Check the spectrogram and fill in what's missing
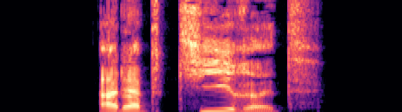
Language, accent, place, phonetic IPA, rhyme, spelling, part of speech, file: German, Germany, Berlin, [ˌadapˈtiːʁət], -iːʁət, adaptieret, verb, De-adaptieret.ogg
- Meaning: second-person plural subjunctive I of adaptieren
